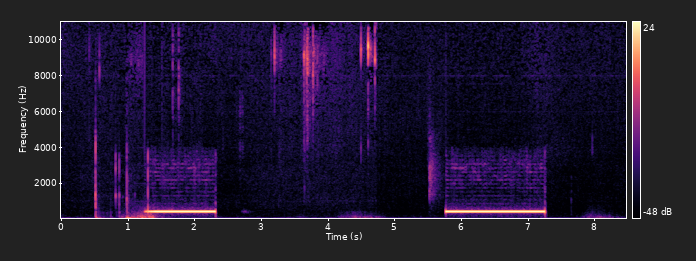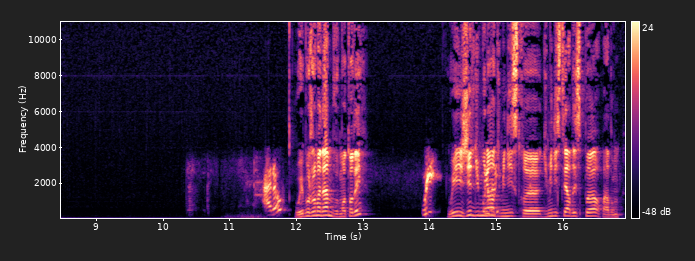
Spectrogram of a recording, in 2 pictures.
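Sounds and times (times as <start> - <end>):
telephone ringback tone of an outgoing call: 1.3 - 2.4, 5.8 - 7.3
speech: 12.0 - 13.2, 14.4 - 16.9.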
